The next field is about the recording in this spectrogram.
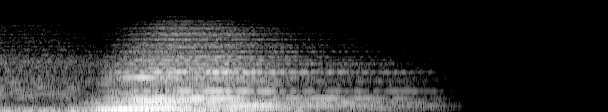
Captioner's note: xbox sound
